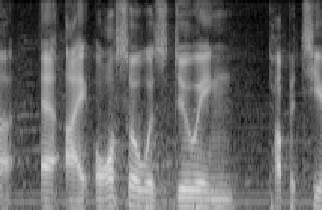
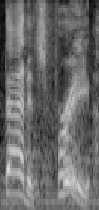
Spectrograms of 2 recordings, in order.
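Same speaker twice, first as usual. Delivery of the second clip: much higher, innocent little voice; naive kid. Retold or imitated. Son telling his angry father the calls cost nothing, innocent squeak. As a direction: chirp it like a clueless kid. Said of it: "I stupidly said".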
